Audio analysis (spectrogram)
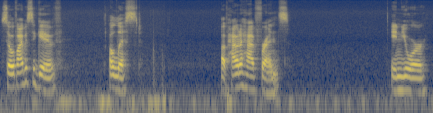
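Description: A woman in her twenties hosting a solo podcast, talking earnestly and reflectively into her microphone, fast by habit, with a deep voice. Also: a bit bright. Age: 20s. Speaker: podcast host. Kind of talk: casual solo advice talk.

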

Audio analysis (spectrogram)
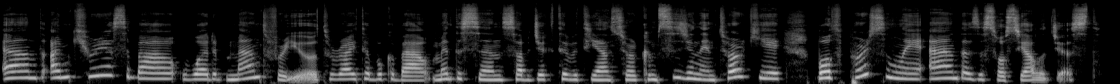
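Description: A woman hosting a book interview podcast, introducing the guest and asking questions in a measured, orderly way. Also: fairly high pitch, a little mellow. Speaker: podcast host.

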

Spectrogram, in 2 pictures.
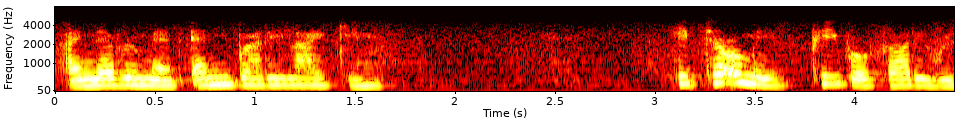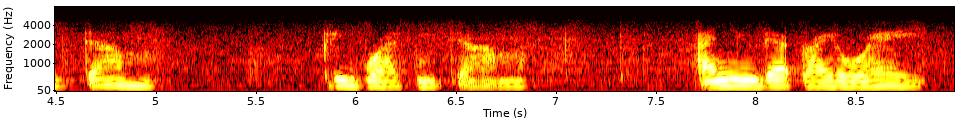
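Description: An actress playing a childlike, defiant housewife confessing in a naive, matter-of-fact way, in 1950s radio crime drama style. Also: female voice, mid-range voice, steady tone, unhurried, long pauses, natural voice. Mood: wistful, detached. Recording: dull, noisy old radio broadcast.

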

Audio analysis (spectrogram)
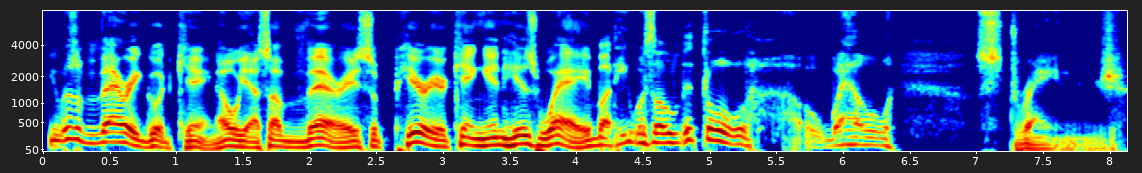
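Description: Elderly storybook statesman, voiced by a man: deferential, flustered, careful phrasing, animated pitch. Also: a little slow, no room sound, studio quality, heavily acted. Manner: hesitant, courtly, deferential.

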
